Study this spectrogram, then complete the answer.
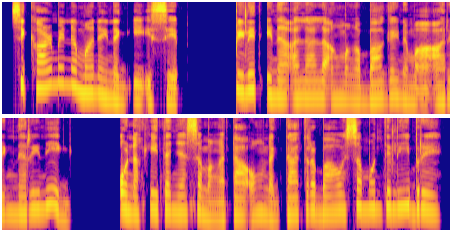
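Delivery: usual speaking voice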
